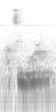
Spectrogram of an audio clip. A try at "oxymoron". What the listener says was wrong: Stress there is on moron, on more. So it's like oxy-more.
